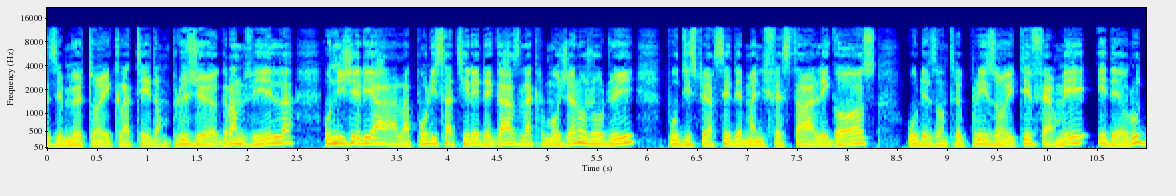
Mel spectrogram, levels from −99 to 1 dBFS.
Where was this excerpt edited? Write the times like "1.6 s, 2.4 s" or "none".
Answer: 2.7 s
